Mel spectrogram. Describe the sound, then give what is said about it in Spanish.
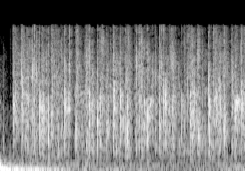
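A crowd applauds steadily for a comedian guest, a dense wash of many hands clapping together at moderate volume, sustained without a break for a couple of seconds. “Este, aquí tenemos pues estoy lleno de, de, gente y yo pido por favor un aplauso para Josafat.”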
